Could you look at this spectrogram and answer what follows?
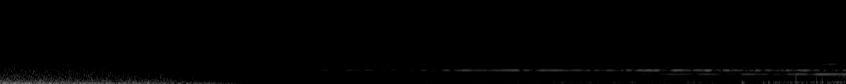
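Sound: bloop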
